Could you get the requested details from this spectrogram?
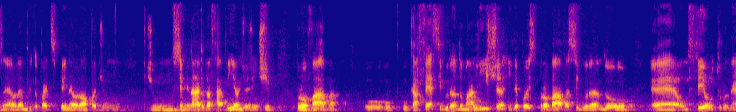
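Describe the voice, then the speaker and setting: A guest on a live video call, this Brazilian man exports coffee and hails from Ribeirão Preto. He talks loosely, full of fillers and restarts, in a Brazilian Portuguese accent and a fairly low voice. The recording is rough, with a bit of hiss or hum.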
